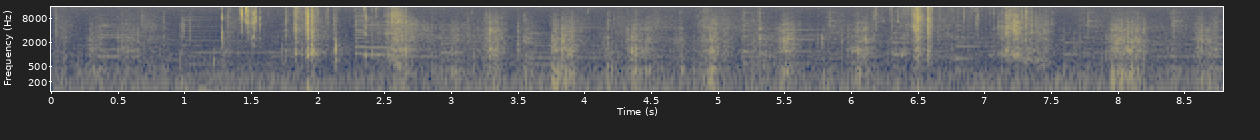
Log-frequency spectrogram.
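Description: A cookie being crunched and chewed in the mouth, in a string of short, sharp crunches, with background music underneath.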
